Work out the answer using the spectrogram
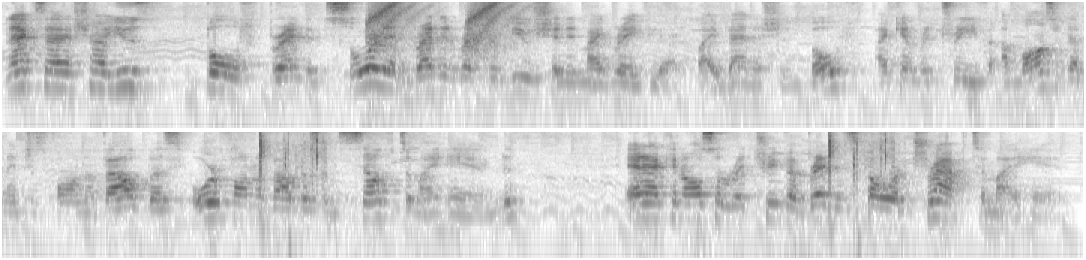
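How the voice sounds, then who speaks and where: A man's voice: on the high side, animated, normal speed, natural voice. Echoing, confident anime-style duelist man acting. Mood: determined. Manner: declamatory, announces each move formally. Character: confident male card duelist, chanting dramatic summons. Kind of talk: fan roleplay anime-style duel acting. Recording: roomy echo under music.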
